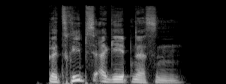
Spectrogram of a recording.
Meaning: dative plural of Betriebsergebnis
- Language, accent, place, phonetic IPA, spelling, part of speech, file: German, Germany, Berlin, [bəˈtʁiːpsʔɛɐ̯ˌɡeːpnɪsn̩], Betriebsergebnissen, noun, De-Betriebsergebnissen.ogg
